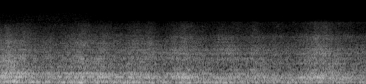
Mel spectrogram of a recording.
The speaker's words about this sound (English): This, just to describe it, like, this is not a place for monkeys. There's planes going, like, nonstop.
